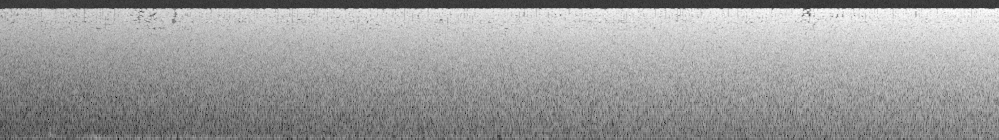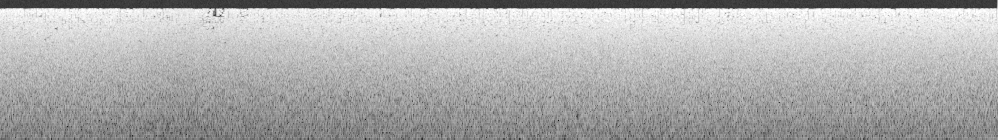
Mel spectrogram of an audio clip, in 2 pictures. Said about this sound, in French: Les instructions te demandent d'entrer en contact avec le bruit blanc, un son très délicat qui réagit à tout ce qui l'entoure. Ça, c'est le bruit blanc.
